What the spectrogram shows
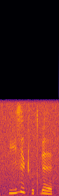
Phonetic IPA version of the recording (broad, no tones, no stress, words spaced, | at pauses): izeʈʰʊt ɠɛ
